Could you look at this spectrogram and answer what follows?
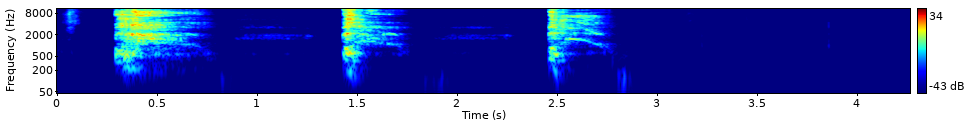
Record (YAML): three_cough_length: 4.3 s
three_cough_amplitude: 24930
three_cough_signal_mean_std_ratio: 0.31
survey_phase: alpha (2021-03-01 to 2021-08-12)
age: 18-44
gender: Female
wearing_mask: 'No'
symptom_none: true
smoker_status: Never smoked
respiratory_condition_asthma: false
respiratory_condition_other: false
recruitment_source: Test and Trace
submission_delay: 0 days
covid_test_result: Negative
covid_test_method: LFT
